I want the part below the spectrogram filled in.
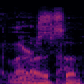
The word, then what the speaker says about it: Larsa: But yeah, I couldn't believe it because his woman, Larsa Pippen, which Larsa? – Sounds terrible. Yeah, that's how you say it, Larsa.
